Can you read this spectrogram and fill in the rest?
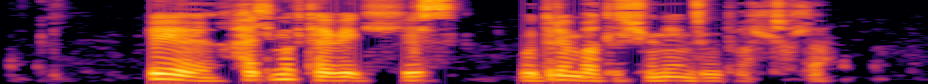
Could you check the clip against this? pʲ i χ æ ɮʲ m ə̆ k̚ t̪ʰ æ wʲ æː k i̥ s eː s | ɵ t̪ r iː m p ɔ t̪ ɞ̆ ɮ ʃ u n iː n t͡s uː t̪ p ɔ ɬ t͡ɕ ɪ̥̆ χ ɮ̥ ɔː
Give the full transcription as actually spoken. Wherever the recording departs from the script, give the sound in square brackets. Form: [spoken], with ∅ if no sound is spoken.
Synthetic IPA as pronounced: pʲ i χ æ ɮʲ m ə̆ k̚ t̪ʰ æ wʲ [iː] k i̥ [x] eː s | ɵ t̪ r iː m p ɔ t̪ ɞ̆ ɮ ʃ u n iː n t͡s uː t̪ p ɔ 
